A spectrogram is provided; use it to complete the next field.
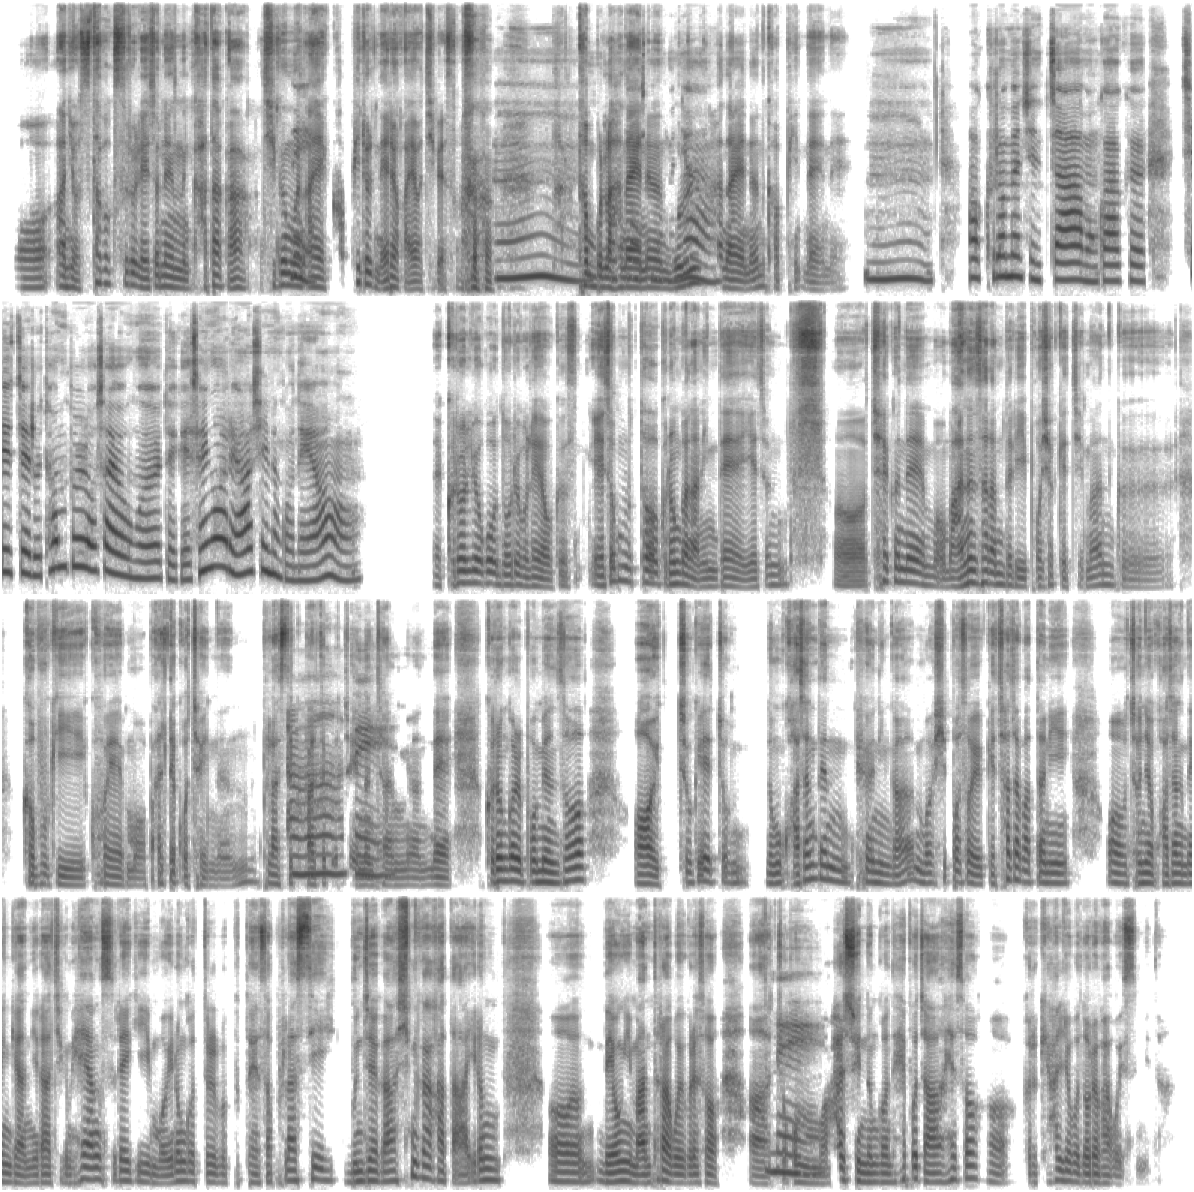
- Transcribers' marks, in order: laugh; "생활화" said as "생활회"; teeth sucking
- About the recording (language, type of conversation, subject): Korean, podcast, 플라스틱 쓰레기를 줄이기 위해 일상에서 실천할 수 있는 현실적인 팁을 알려주실 수 있나요?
